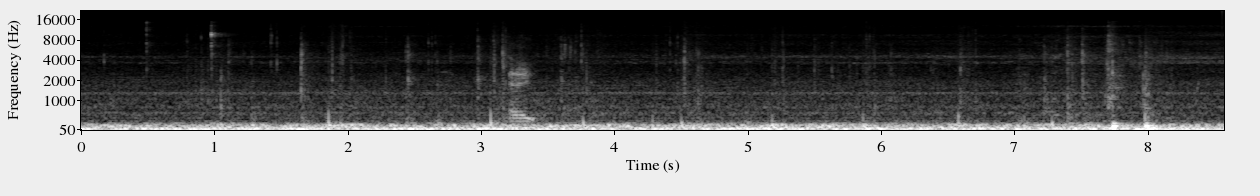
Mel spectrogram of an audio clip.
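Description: Footsteps creak slowly across a wooden floor.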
